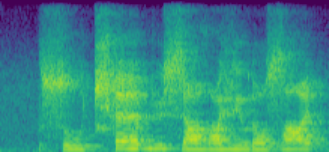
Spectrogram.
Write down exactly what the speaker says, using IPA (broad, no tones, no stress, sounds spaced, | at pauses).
s u t͡ɕʰ ɛ b y s e ðˤ ɯ vʲ u ɾ y zˤ e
